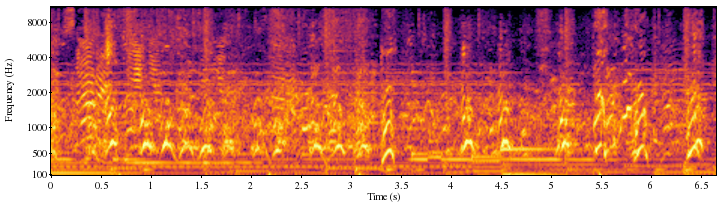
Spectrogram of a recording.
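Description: Dogs barking and yipping in quick, high-pitched yelps, two or three a second, over background music.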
